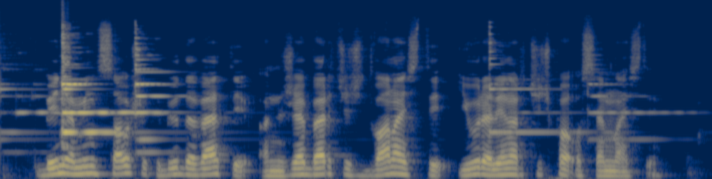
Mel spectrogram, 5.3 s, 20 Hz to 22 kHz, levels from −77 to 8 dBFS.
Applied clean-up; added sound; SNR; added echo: classical method log-MMSE.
